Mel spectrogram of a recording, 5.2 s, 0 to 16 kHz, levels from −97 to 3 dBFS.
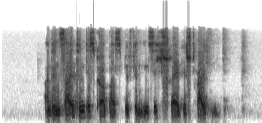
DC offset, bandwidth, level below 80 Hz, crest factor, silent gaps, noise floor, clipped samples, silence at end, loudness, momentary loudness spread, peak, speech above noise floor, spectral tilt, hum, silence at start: under 0.1%; 8 kHz; -48 dBFS; 12 dB; none; -66 dBFS; under 0.1%; 0.35 s; -9 LUFS; 8 LU; 0 dBFS; 56 dB; -3 dB/octave; none; 0.9 s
